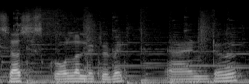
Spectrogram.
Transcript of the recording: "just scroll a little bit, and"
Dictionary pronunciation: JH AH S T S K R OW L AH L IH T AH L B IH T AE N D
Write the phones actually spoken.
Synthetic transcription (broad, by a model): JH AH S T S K OW L AH L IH T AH L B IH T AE N D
